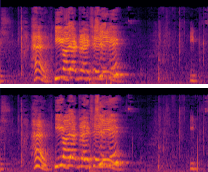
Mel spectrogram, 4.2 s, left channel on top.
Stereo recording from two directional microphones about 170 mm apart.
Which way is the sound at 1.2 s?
55° right (ahead or behind).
